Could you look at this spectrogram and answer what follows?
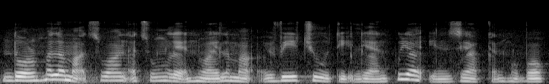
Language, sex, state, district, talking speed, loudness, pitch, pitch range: Mizo, female, Mizoram, Aizawl, 205 wpm, -16 LUFS, 150 Hz, 135-180 Hz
